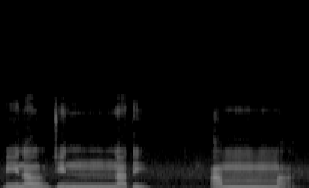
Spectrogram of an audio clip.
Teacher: Sebab nun lan mim ditasdidi. Nun tasdid, mim tasdid dibaca ghunah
